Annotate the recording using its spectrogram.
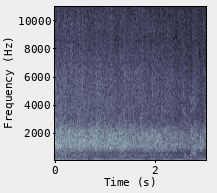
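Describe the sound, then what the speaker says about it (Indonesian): Dense, steady applause from an event audience greeting the boss of Holy Wings Group, a continuous wash of many hands clapping throughout with a low hum beneath. "kasih tepuk tangan yang paling meriah ke bosnya Holy Wings Group"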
